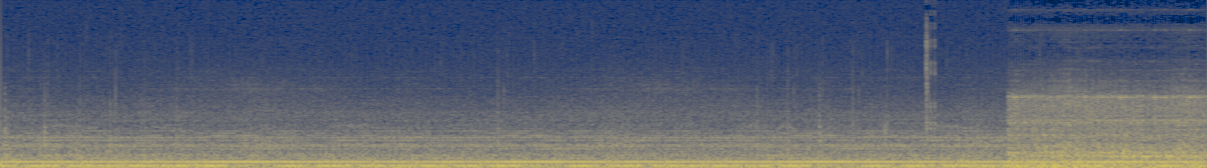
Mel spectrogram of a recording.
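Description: Electrical equipment hums steadily and low.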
